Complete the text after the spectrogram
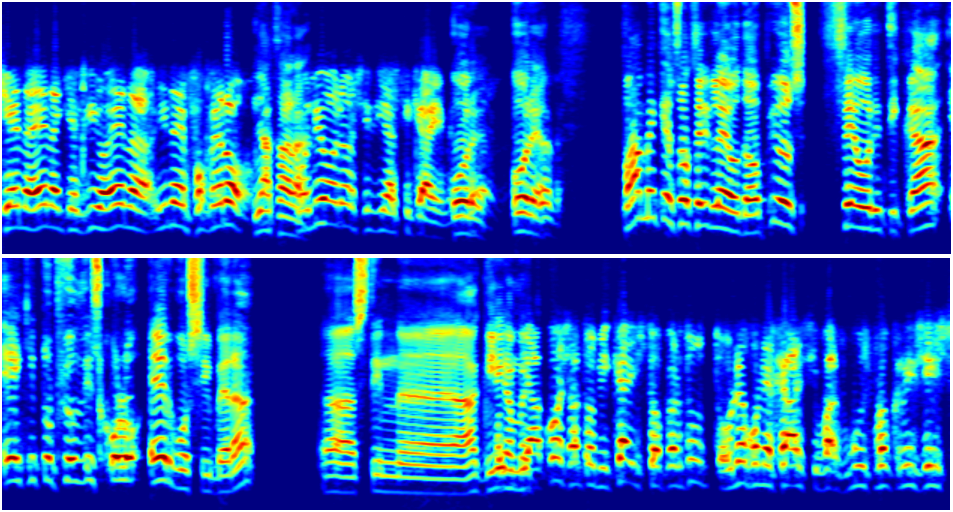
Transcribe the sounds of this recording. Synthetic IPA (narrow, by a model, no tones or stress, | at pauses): cenɐe̞nɐce̞ðioe̞nɐineːfo̞ve̞ɾo̞mɲɐxɐɾɐpolio̞ɾeosinðiɐst̪ikɐineoeɐoɾeev | pɐme̞ce̞st̪o̞θɾile̞o̞nd̪ɐoːpio̞s | θe̞o̞ɾit̪ikɐe̞çit̪o̞pço̞ðisko̞lo̞e̞ɾɣo̞sime̞ɾɐ | st̪inɐŋɡliɐmiɐko̞sɐt̪o̞mikɐist̪opeɾt̪ut̪onexunexɐsivɐθmuspɾo̞kɾisis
